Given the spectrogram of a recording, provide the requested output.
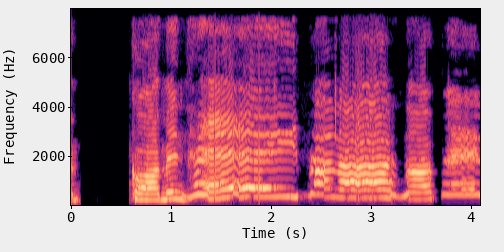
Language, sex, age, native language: Icelandic, male, 12, Icelandic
